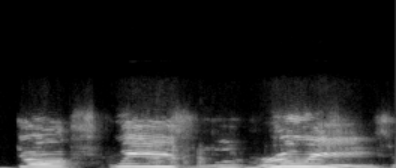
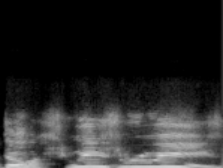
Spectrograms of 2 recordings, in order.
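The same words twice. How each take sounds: First: "squeeze" stressed, then "Ruiz" louder; host retries, hitting "Ruiz" harder; punchier intro. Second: Slow, stretched "don't squeeze Ruiz"; host drawls "don't squeeze Ruiz" slowly; drawn-out intro. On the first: Host's second take of intro, "Ruiz" punched louder. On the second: Host rehearsing intro, "don't squeeze Ruiz" slow and drawn out. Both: Shown as a demonstration. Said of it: "I'll do it one more time".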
